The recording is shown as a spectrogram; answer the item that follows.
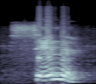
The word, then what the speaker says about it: sende: That is the mute D. And then we have, whenever in Danish you use a double T, when you use T 2 times in a row, it is actually pronounced as a D, like my name. That is just a D sound, even though it's actually T's.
